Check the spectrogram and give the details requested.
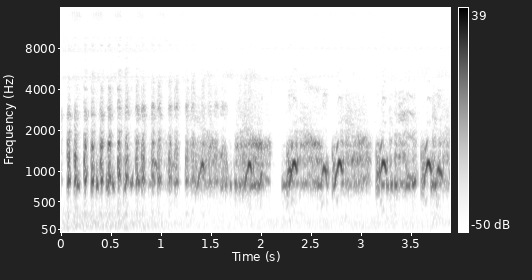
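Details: White-breasted waterhen calling, used to lure birds into a trap: quick throaty stutters at first, then slowing into separate harsh, rising 'kruak' notes about twice a second.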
